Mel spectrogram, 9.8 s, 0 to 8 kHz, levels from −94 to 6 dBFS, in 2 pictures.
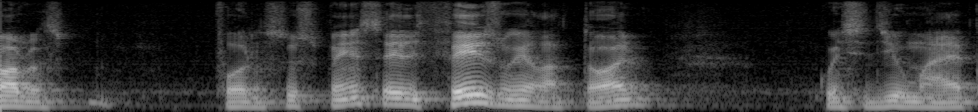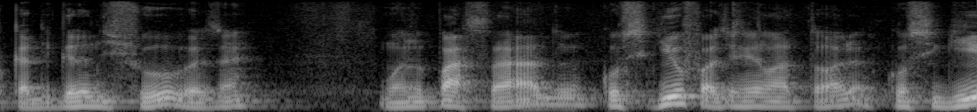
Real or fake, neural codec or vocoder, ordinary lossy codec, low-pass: real; none; none; none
